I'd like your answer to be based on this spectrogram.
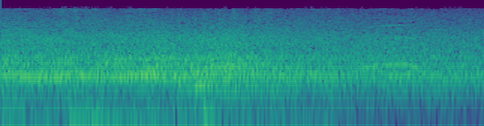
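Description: A stadium crowd at a football game during a kickoff, a broad sustained roar of cheering and whooping from many voices, heard at a distance and fairly loud throughout.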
